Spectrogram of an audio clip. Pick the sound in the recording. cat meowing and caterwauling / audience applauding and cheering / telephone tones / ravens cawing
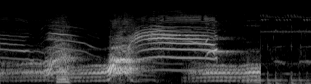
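cat meowing and caterwauling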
